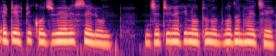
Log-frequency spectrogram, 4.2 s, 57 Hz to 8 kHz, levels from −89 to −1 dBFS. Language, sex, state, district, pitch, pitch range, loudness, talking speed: Bengali, female, West Bengal, Cooch Behar, 205 Hz, 195-210 Hz, -14 LUFS, 130 wpm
